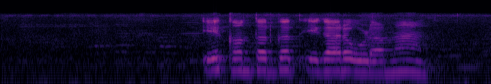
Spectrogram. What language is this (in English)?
Nepali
